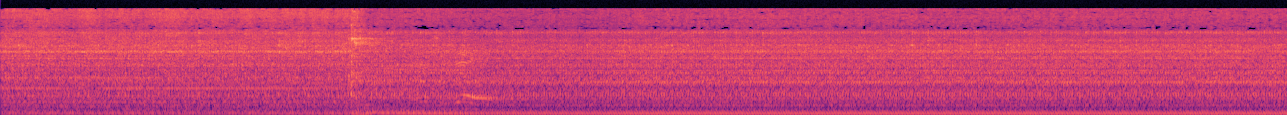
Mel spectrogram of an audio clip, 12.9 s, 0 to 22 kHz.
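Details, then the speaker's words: Volvo Penta D6 marine diesel with the MPROP high-pressure pump valve unplugged: steady idle, then a sharp pop near four seconds as the fuel rail pressure relief valve lifts and rpm rises toward about 1000; failed MPROP or its circuit. "okay so you definitely can hear that change when it pops off at idle so if you had one and you started it up and it makes that sound the alarm goes off the uncropped makes that noise then you have an improv failure or the circuits bad or the driver needs you"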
